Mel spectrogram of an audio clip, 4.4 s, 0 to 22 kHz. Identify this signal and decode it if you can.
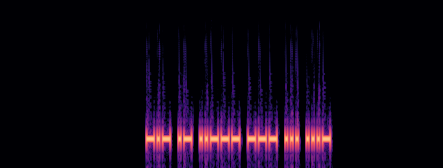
Morse code, heard as a keyed tone, about 41 wpm, 700 Hz. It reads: KA2OSV
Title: USA Call Signs - 6 Characters - Repeated 2x - 45wpm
